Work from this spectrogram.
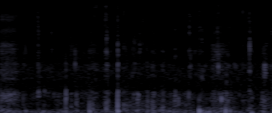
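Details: Two grizzly bears in Yellowstone National Park meet over a kill, trading deep, rumbling growls broken by short, irregular low grunts and thumps, every fraction of a second.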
